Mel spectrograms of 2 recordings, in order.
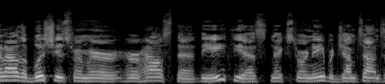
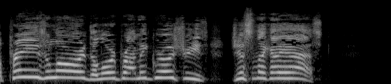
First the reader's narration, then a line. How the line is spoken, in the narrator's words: she shouts out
